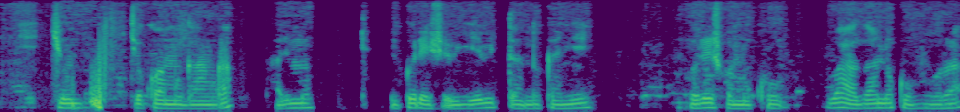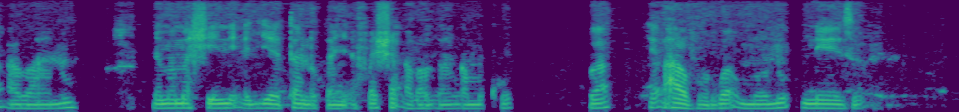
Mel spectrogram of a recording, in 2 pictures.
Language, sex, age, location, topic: Kinyarwanda, male, 18-24, Kigali, health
